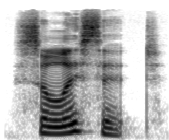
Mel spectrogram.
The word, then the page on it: solicit: səlísit; ソリスィット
